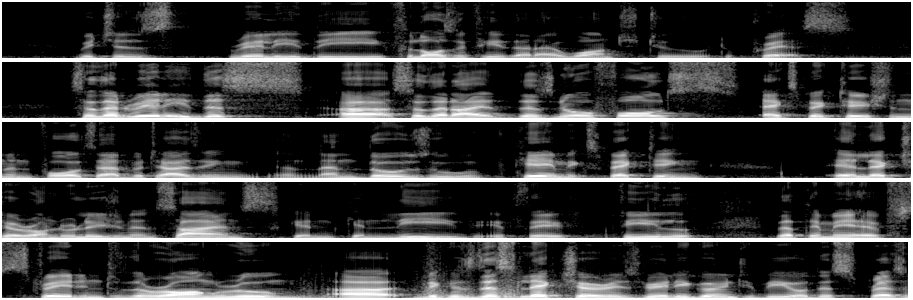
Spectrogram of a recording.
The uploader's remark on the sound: at the third Shulman Lecture of 2008 at the Whitney Humanities Center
